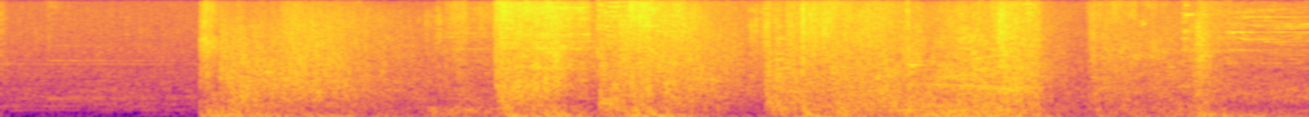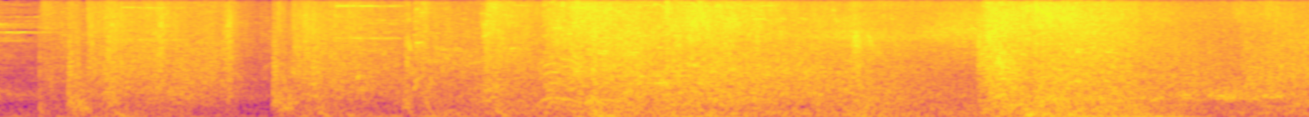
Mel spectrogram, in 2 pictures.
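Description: Magic blasts and weapon strikes crash and boom in a hectic fight.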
